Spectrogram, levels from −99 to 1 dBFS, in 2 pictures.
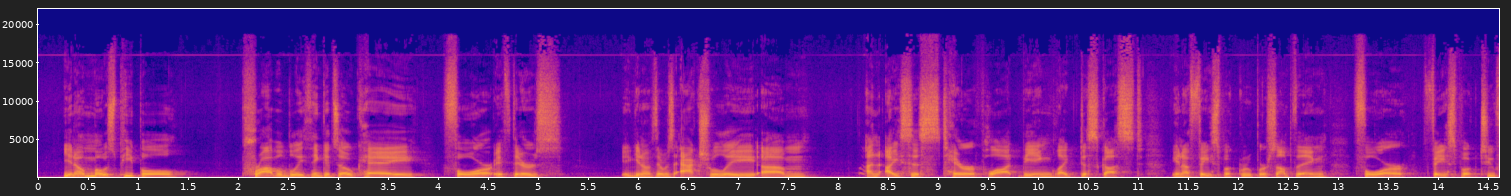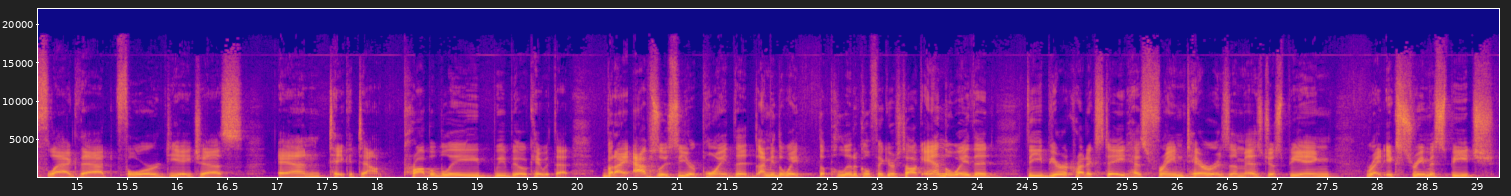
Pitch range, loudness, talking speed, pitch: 110-140 Hz, -25 LUFS, 160 wpm, 125 Hz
